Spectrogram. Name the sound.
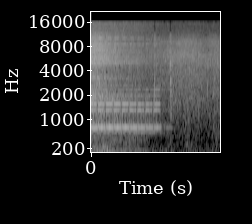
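mobile phone ringing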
